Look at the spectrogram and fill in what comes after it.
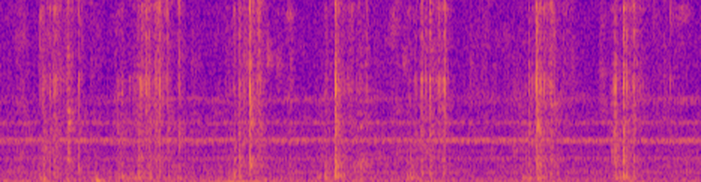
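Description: Close-miked chewing of crispy pata, deep-fried pork knuckle: irregular crunches and mouth clicks, a few to a second, as the fried skin and meat are chewed.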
